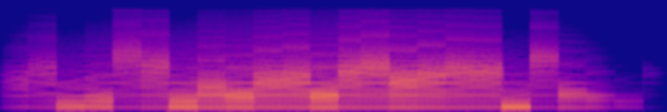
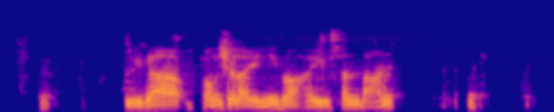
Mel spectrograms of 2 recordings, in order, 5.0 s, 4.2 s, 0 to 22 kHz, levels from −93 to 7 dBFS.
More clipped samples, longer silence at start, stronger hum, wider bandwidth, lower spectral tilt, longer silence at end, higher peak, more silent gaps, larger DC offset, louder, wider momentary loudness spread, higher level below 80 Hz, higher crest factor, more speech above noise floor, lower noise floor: neither; second, 0.05 s vs 0.3 s; neither; first, 16 kHz vs 7 kHz; about the same, -6 dB/octave vs -6.5 dB/octave; second, 0.35 s vs 0.6 s; second, -20 dBFS vs -4 dBFS; second, none vs 0.80-0.90 s, 3.10-3.24 s; neither; second, -32 LUFS vs -18 LUFS; second, 12 LU vs 23 LU; about the same, -64 dBFS vs -64 dBFS; about the same, 14 dB vs 16 dB; about the same, 26 dB vs 24 dB; first, -57 dBFS vs -41 dBFS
